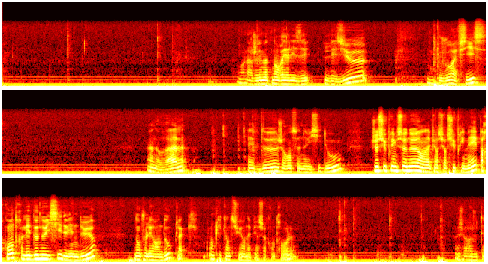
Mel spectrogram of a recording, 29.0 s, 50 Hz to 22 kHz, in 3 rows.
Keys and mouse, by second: 0.0 ctrl+click, 1.4-3.8 drag, 4.4-5.6 drag, 6.4 click, 7.4-8.5 drag, 8.8 F6, 9.8-13.6 drag, 14.5 F2, 15.0 ctrl+click, 16.5 click, 17.3 click, 18.8 Delete, 22.6 ctrl+click, 23.4 click, 24.4-26.3 drag, 26.2 F1, 26.4 click, 27.1 F2, 27.2 click, 28.0 ctrl+alt+click, 28.8-29.0 drag.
